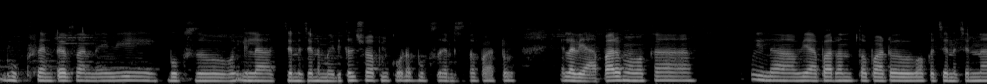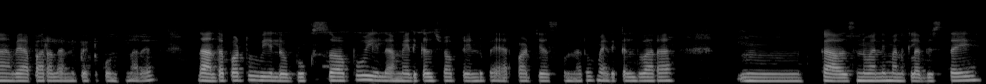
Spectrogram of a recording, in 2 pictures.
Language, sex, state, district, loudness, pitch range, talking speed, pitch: Telugu, female, Andhra Pradesh, Guntur, -33 LUFS, 170-180 Hz, 125 wpm, 175 Hz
